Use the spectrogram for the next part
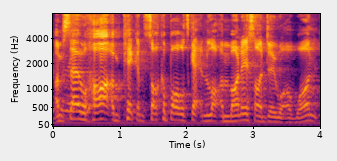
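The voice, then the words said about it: Put-on parody accent. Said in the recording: “We're just going to do the potty in this accent.”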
